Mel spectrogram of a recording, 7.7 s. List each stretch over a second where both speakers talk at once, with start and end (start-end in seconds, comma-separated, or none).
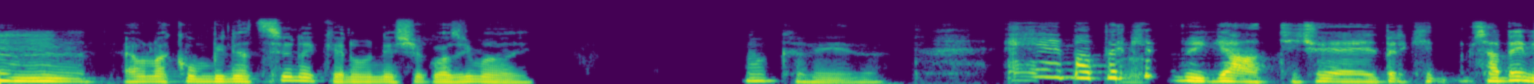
none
